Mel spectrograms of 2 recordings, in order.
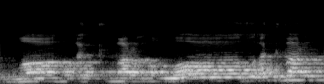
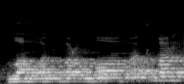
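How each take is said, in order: First: It is said slowly and drawn out. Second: It is said quickly and briskly.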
